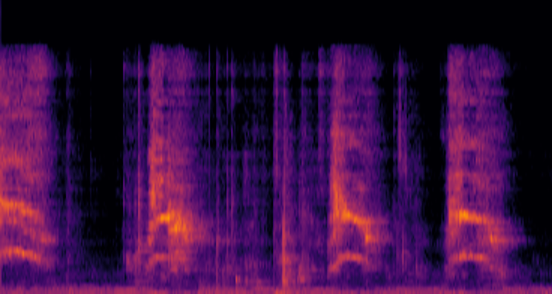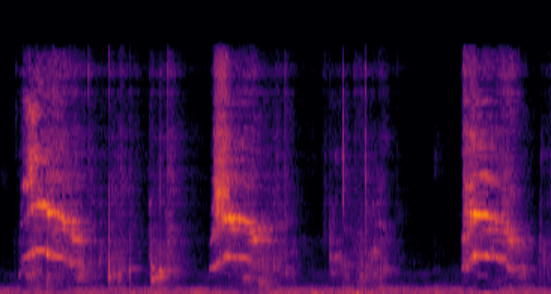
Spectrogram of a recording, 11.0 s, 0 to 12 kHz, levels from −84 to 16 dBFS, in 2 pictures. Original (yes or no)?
no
